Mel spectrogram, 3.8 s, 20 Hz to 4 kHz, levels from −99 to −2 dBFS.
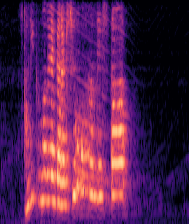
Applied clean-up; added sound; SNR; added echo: neural mask model DeepFilterNet 3.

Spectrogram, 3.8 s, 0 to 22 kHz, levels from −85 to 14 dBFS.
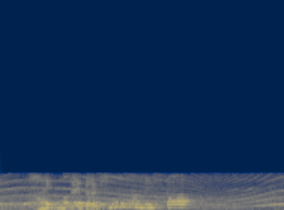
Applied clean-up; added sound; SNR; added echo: none; Motor vehicle (road) / Siren; 12 dB; reverberation time 0.7 s.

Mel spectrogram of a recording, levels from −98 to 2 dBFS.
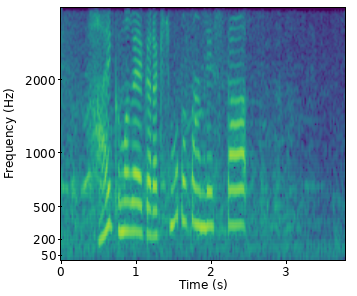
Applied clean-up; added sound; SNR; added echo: none; none; none; none.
